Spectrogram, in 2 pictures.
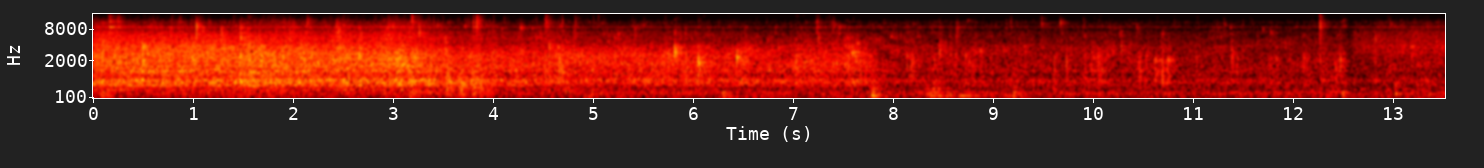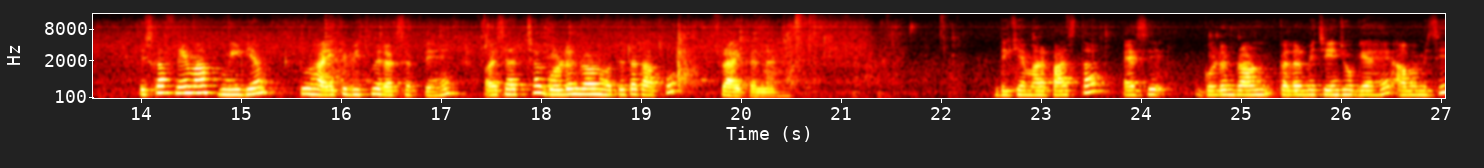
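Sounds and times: pasta sizzling in hot oil: 0:00.0 - 0:22.1.

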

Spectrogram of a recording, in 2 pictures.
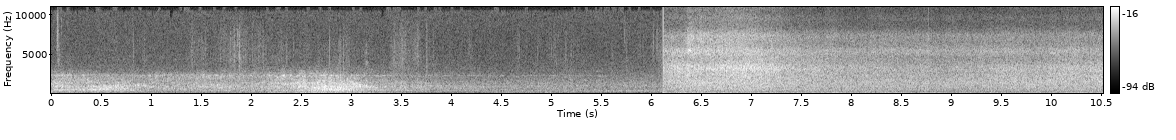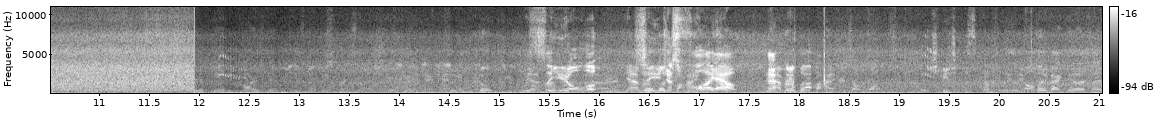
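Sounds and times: wind: 0:00.0 - 0:21.0
surf: 0:06.1 - 0:12.0.

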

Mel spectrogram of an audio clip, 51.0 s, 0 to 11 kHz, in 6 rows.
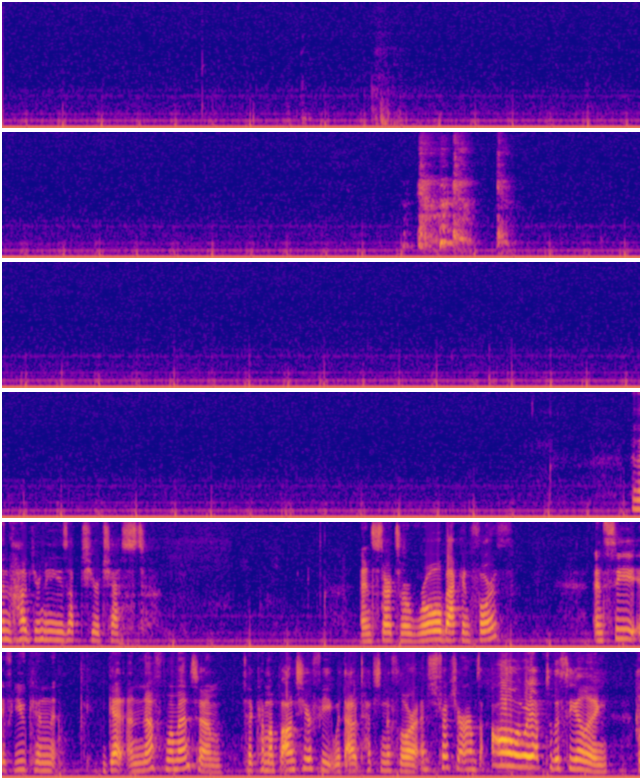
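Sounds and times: faint low pulse: 0:00.0 - 0:48.9
low electrical hum: 0:00.0 - 0:51.0
person coughing: 0:13.9 - 0:15.4.

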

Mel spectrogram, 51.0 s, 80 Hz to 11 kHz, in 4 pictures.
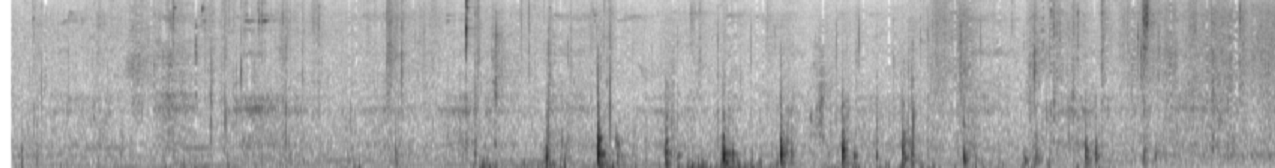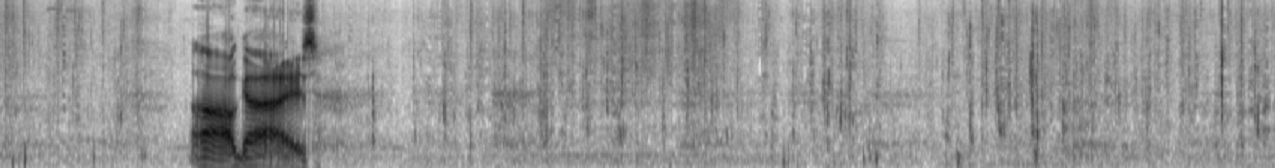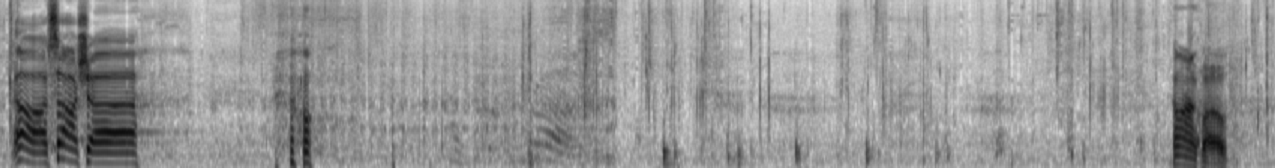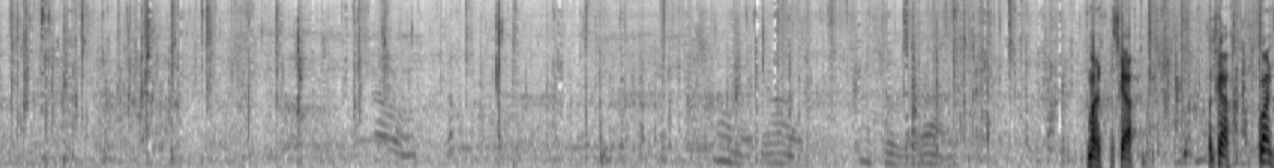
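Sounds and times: dog paws stepping in mud: 0:00.2 - 0:14.6, 0:15.6 - 0:50.9.

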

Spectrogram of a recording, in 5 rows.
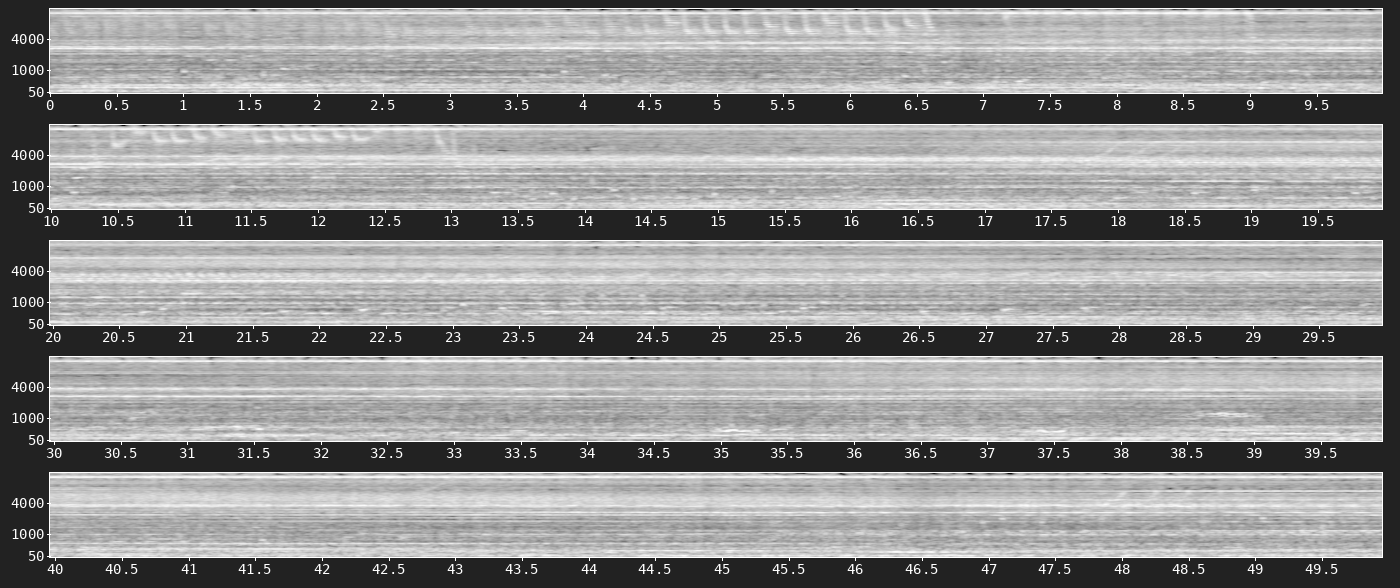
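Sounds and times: layered synthesizer drone tones: 0:00.0 - 0:49.9.

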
